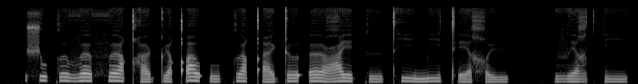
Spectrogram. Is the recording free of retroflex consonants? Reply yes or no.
no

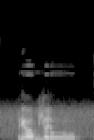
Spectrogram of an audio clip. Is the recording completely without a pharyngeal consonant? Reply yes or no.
yes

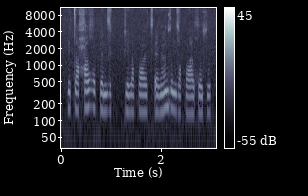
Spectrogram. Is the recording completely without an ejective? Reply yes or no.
no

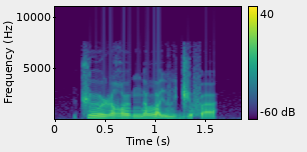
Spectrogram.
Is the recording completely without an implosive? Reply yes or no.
yes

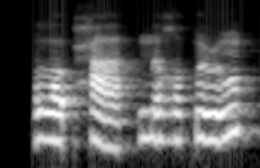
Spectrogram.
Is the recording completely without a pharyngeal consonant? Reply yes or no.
no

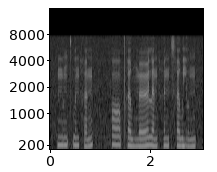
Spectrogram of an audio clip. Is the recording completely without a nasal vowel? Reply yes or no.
yes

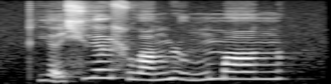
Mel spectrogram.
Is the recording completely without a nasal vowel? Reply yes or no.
yes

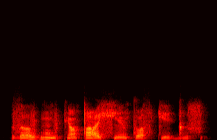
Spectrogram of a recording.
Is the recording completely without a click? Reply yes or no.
yes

